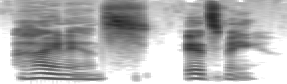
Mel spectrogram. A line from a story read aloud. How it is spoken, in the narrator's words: him say quietly into the receiver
